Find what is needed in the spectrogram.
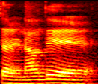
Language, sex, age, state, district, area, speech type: Tamil, male, 30-45, Tamil Nadu, Erode, rural, spontaneous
